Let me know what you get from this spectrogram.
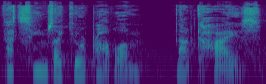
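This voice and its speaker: A woman's voice: medium pitch, animated, slow pace, vocal fry, bright, forceful tone, slight background noise, full character voice. A woman playing a guarded, authoritative nurse at a sinister institute in a horror audio drama. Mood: guarded, stern.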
